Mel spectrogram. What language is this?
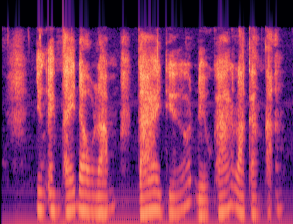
Vietnamese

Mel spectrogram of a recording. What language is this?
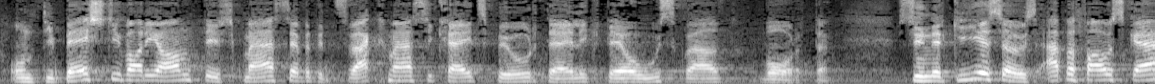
Swiss German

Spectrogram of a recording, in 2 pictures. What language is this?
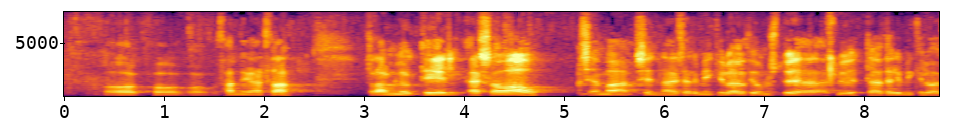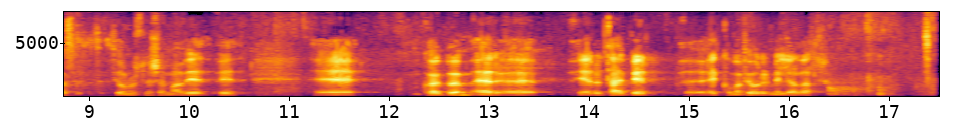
Icelandic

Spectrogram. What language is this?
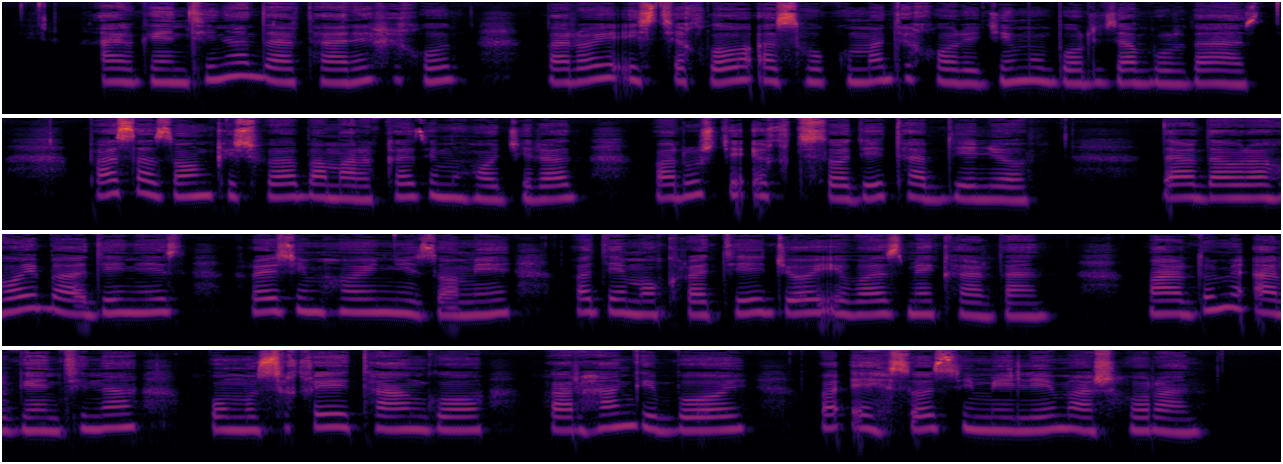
Bukharic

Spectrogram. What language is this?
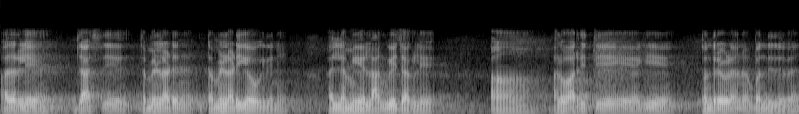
Kannada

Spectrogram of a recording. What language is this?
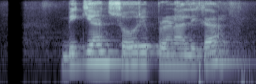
Nepali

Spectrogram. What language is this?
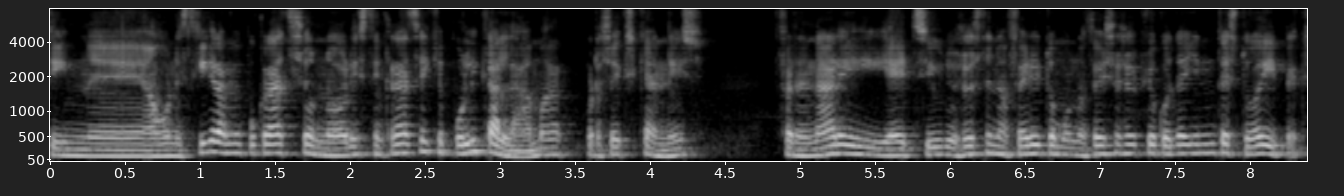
Greek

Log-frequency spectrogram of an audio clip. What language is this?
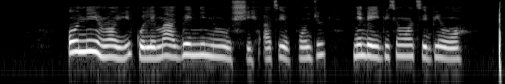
Yoruba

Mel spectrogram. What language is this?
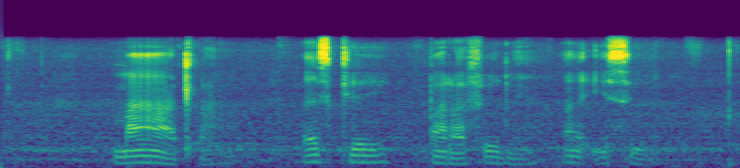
Tswana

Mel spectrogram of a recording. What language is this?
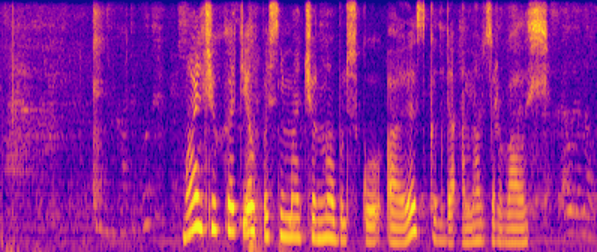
Russian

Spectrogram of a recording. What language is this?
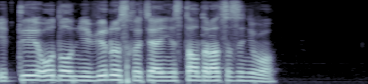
Russian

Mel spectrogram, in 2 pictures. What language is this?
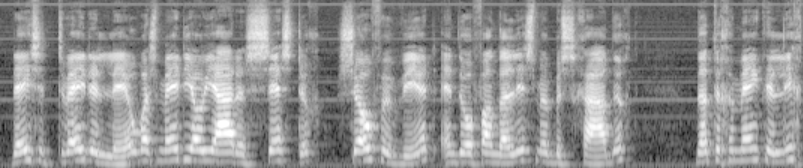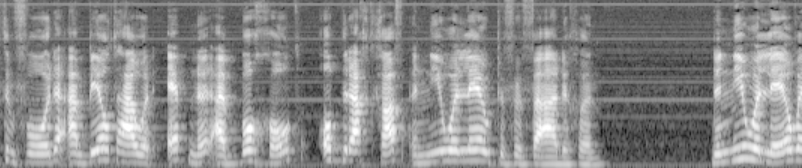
Dutch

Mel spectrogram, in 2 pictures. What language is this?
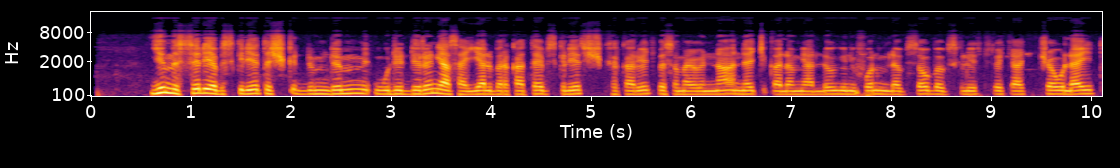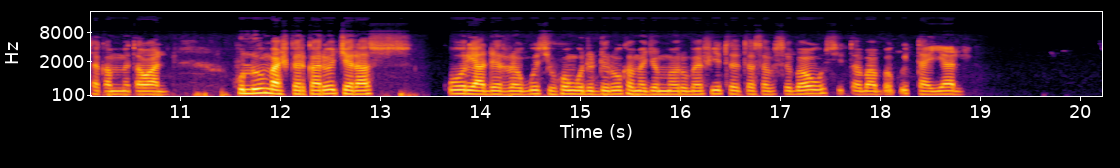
Amharic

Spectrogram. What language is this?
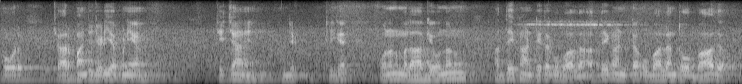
Punjabi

